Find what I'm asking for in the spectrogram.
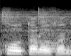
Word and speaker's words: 光太郎: はい、では 3月13日、 1883年、明治 16 年 3 月 13 日の生まれになったのが高村光太郎さんです。日本の詩人であり彫刻家と、本名は光太郎と書いて光太郎と読むとね。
